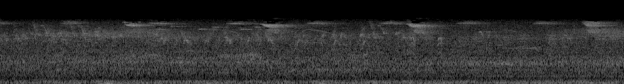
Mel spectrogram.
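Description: Outdoor nature ambience: birds chirping, short high calls repeating about twice a second over a steady background hiss.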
